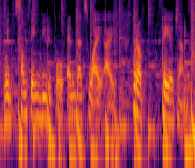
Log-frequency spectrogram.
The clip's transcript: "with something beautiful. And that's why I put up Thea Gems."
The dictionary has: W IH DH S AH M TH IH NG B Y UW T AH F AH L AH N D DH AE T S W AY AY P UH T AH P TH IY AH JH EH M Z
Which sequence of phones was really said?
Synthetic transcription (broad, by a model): W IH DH S AH M TH IH NG B Y UW T AH F AH L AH N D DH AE T S W AY AY P UH T AH P F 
